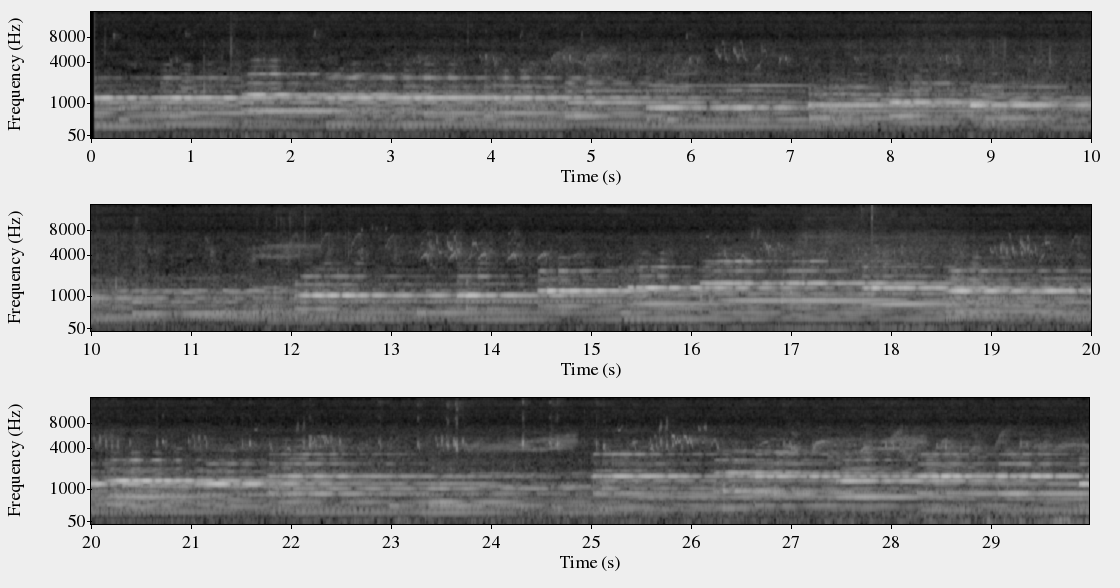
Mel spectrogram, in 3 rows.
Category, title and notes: Music > Solo instrument
Hatoyama Chime 4:55pm
Chime in Hatoyama, Japan which plays everyday to let any children outside know it is time to go home.
Asia, chiming, Japan, Japanese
